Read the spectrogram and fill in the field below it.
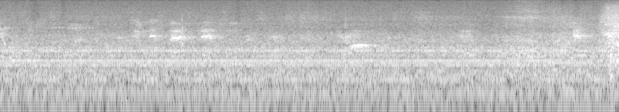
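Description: A hand smooths paste over a hard surface with soft rubbing.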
